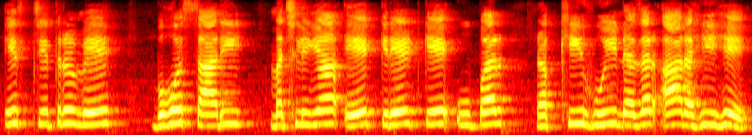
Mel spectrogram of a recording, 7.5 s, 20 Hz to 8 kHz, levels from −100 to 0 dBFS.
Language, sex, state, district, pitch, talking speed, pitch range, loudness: Hindi, female, Madhya Pradesh, Bhopal, 275 Hz, 125 wpm, 255-285 Hz, -16 LUFS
